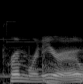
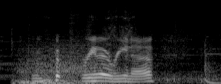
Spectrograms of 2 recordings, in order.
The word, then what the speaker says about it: Primarina: And Prim Reira. Whatever. Primarina. Not whatever I just said.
